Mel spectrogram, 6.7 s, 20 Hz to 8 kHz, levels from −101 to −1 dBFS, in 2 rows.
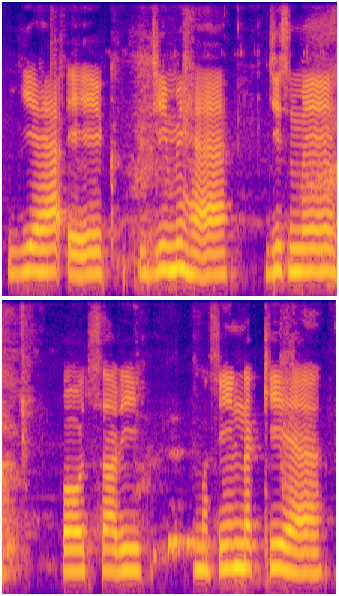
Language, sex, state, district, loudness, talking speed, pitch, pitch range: Hindi, male, Uttar Pradesh, Saharanpur, -14 LUFS, 90 wpm, 185 Hz, 175-200 Hz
